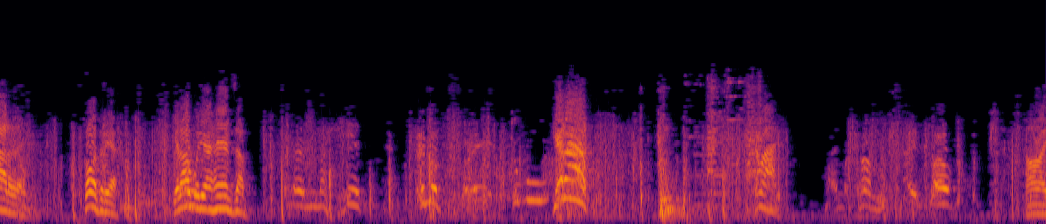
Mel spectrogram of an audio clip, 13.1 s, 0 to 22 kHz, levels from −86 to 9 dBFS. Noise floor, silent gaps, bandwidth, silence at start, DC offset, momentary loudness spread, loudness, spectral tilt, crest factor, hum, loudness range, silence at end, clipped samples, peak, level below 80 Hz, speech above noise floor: -47 dBFS; none; 7.4 kHz; 0 s; under 0.1%; 20 LU; -22 LUFS; -7 dB/octave; 18 dB; none; 7 LU; 0 s; under 0.1%; -4 dBFS; -52 dBFS; 26 dB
